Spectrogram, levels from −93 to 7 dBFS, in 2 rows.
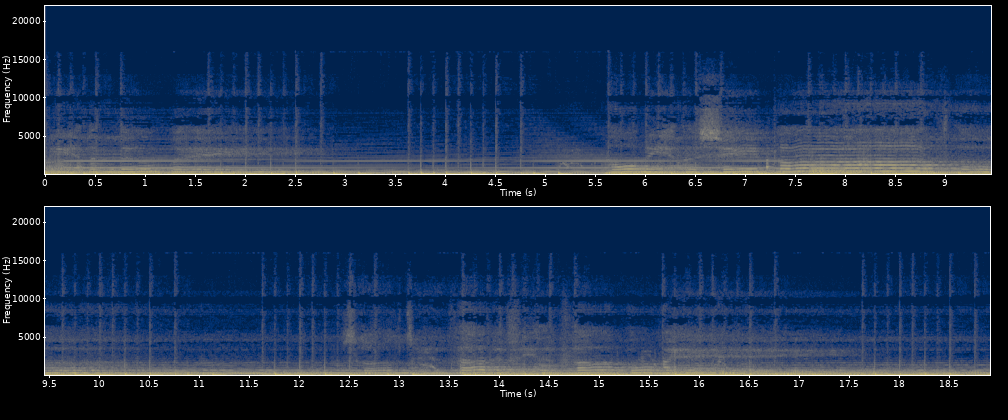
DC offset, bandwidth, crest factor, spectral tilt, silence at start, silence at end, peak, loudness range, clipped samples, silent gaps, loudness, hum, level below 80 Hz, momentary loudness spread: under 0.1%; 6.4 kHz; 12 dB; -9 dB/octave; 0 s; 0 s; -10 dBFS; 3 LU; under 0.1%; none; -24 LUFS; none; -24 dBFS; 6 LU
